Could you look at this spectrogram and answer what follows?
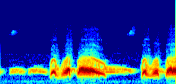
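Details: Cooing of a spotted dove, thổ voice with thúc and kèm: soft low murmuring notes lead into a double coo and a long swelling coo that fades out, then another double coo and long note.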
